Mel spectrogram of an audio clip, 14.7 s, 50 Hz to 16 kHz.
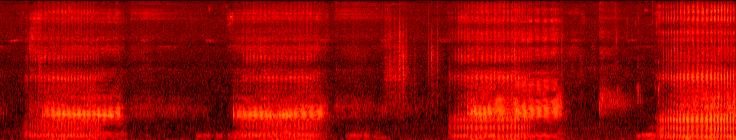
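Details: Sick female pug sleeping: loud, low, fluttering snores on each breath in, softer snorting breaths out, about 14 breaths a minute; flat-faced dog snoring.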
